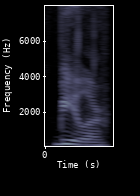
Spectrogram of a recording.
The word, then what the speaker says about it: Buehler: Buehler.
